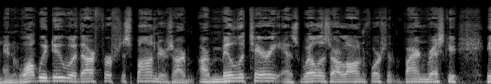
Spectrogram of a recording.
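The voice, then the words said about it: Rich, polished radio voice. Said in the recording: “you got a great radio voice.”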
